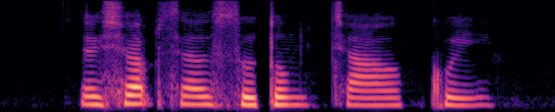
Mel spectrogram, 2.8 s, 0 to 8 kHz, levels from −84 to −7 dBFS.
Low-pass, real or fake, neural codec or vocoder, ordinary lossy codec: none; fake; codec, 16 kHz, 4 kbps, FreqCodec, larger model; none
